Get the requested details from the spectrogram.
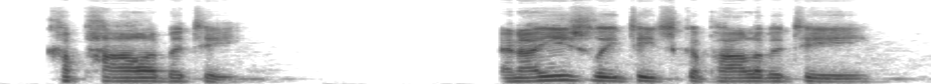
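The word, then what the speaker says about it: kapalabhati: Kaphlabhati. Yeah. Can you pronounce that again? Because I always pronounced it kaphlabhati, and you're saying, can you say it again? Because it's Kaphlabhati.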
